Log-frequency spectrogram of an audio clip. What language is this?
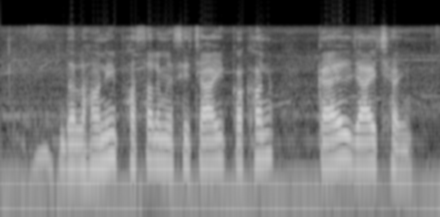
Maithili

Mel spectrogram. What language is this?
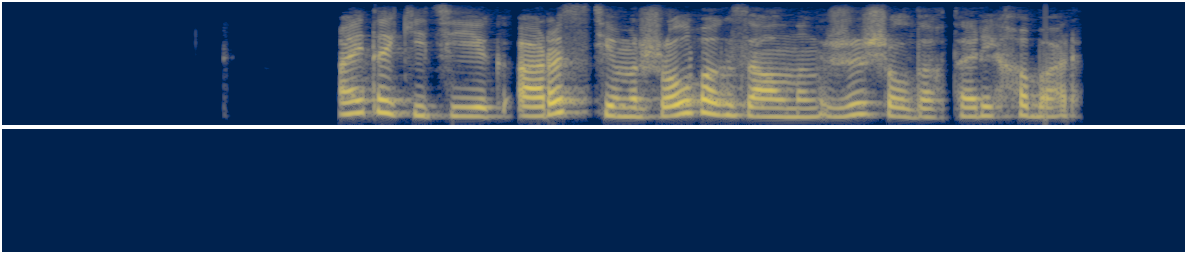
Kazakh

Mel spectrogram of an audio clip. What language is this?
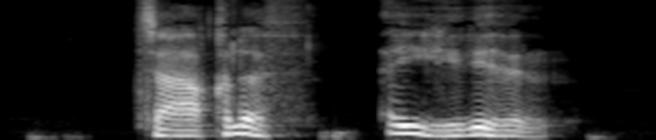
Kabyle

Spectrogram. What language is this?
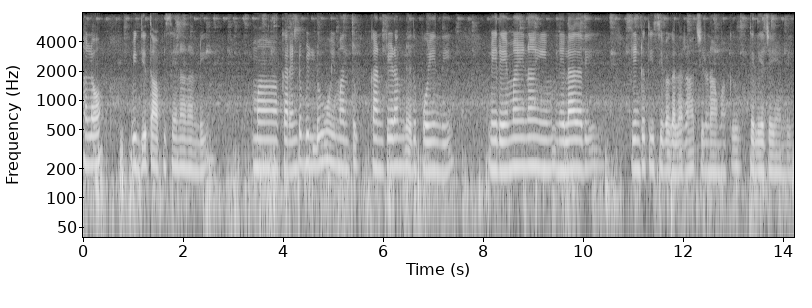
Telugu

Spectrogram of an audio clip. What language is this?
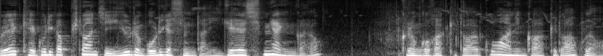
Korean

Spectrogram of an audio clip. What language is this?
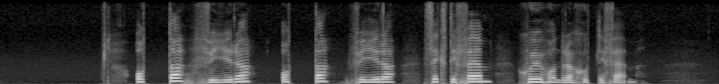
Swedish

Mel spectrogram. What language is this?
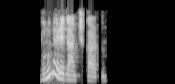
Turkish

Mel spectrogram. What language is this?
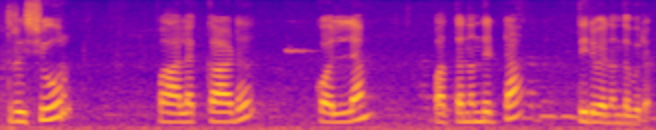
Sanskrit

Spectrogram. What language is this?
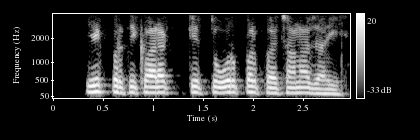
Hindi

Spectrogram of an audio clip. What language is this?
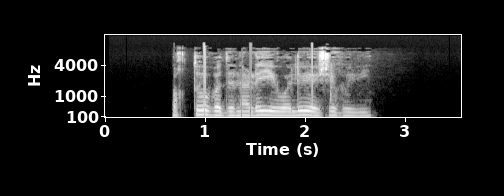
Pashto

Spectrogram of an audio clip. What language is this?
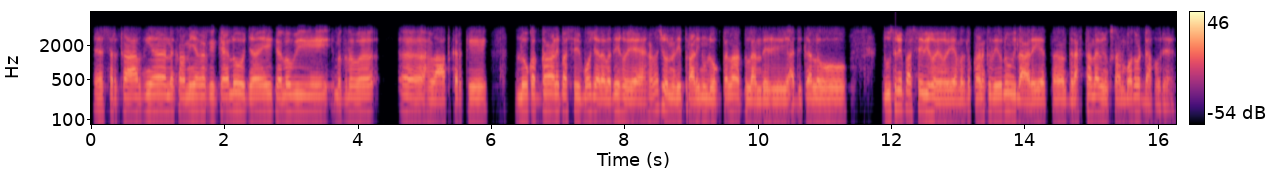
Punjabi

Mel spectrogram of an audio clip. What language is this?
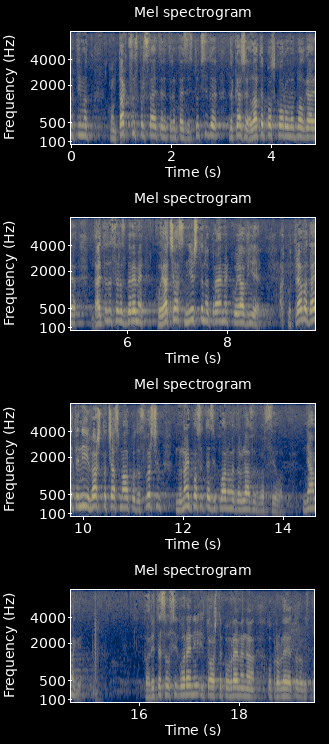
Bulgarian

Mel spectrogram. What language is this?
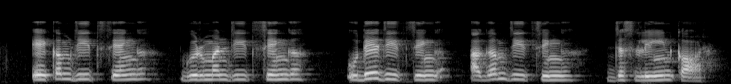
Punjabi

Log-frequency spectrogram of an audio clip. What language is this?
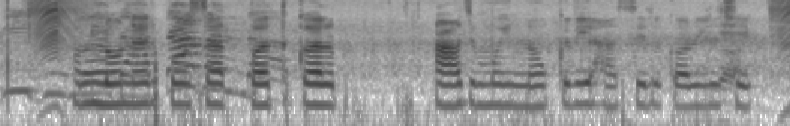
Magahi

